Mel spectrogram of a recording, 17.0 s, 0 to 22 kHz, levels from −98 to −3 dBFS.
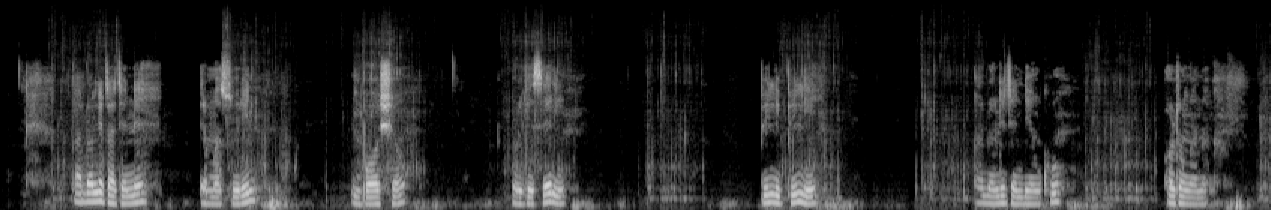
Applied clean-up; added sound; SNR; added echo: neural mask model RNNoise.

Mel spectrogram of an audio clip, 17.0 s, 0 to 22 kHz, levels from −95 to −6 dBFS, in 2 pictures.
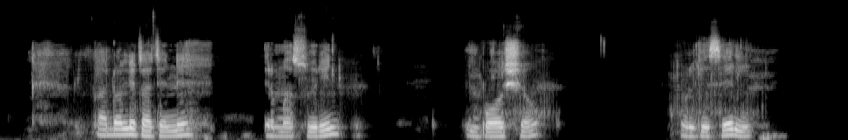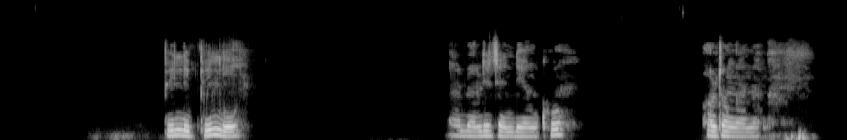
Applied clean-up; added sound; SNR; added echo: neural mask model Resemble Enhance denoiser.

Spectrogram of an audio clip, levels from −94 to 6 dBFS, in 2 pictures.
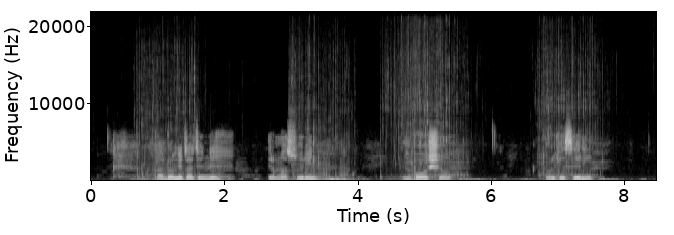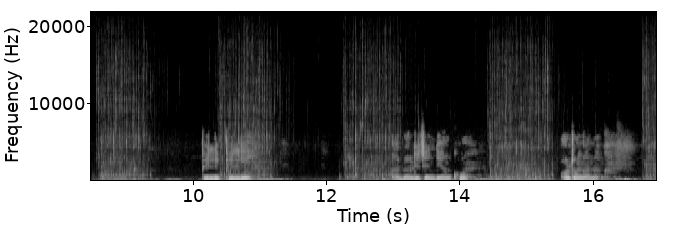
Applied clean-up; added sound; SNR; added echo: none; Liquid; 20 dB; none.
